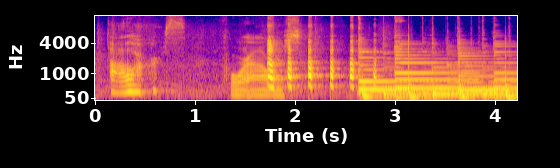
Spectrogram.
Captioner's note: laughs; mellow music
